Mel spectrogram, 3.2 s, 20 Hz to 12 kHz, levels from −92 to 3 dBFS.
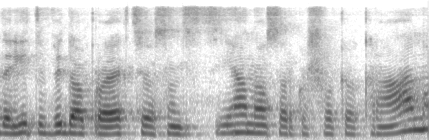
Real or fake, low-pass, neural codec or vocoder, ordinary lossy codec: fake; 9.9 kHz; vocoder, 22.05 kHz, 80 mel bands, WaveNeXt; Opus, 32 kbps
